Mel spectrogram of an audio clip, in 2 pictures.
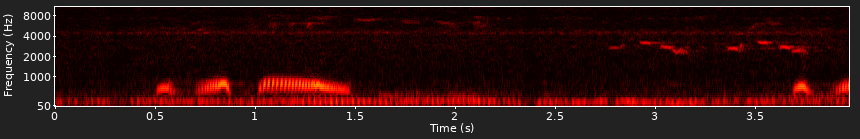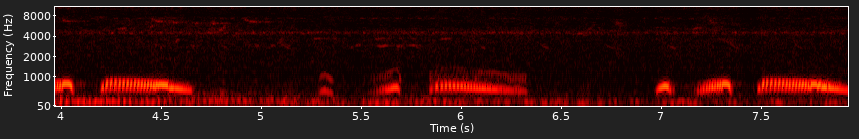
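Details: Spotted dove calling while being lured to fight wild birds. Soft, mellow coos come in short two- and three-note phrases, each ending in a longer, slightly falling croon, repeated every few seconds over low rural background rumble.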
